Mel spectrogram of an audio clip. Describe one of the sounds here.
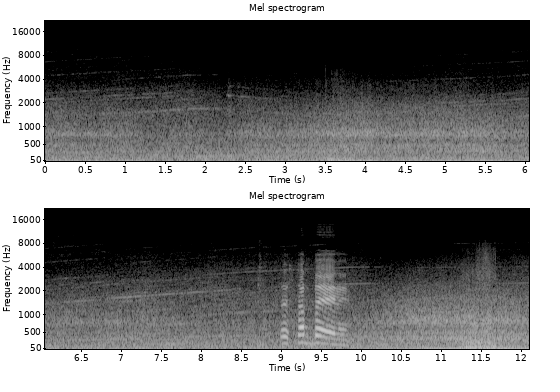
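A racing car engine roars steadily, rising and falling as gears change.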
